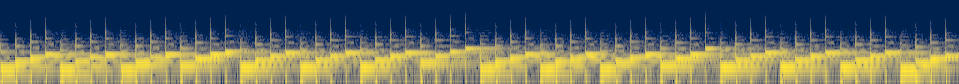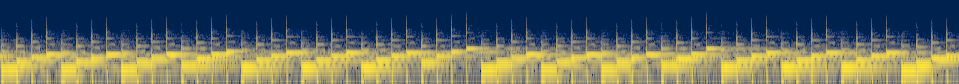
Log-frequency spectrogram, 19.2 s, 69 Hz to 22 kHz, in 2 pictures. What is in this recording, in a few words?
Pluck Arp Pop Cm 100; Sample Banks; Melody; Keyboards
